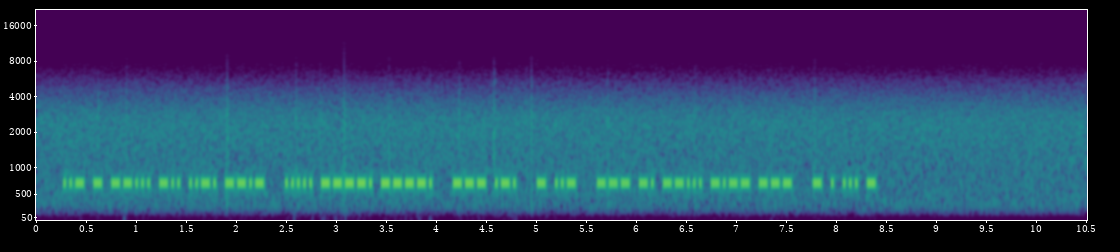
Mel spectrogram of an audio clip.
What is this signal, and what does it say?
Morse code, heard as a keyed tone, machine-sent, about 40 wpm, 710 Hz, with static crashes. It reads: UT7DFQ 599 OR TU ON7YO TEST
